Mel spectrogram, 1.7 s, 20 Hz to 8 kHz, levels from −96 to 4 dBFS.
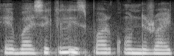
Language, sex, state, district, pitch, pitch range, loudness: English, female, Arunachal Pradesh, Lower Dibang Valley, 205 Hz, 195-220 Hz, -14 LUFS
